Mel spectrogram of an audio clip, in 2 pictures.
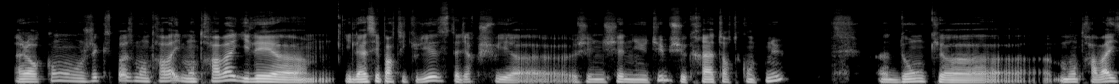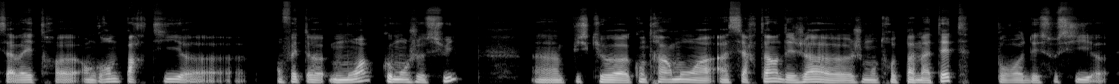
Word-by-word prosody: Alors 125 Hz, -1 st, +2 dB
quand 165 Hz, -3 st, -3 dB
j'expose 165 Hz, +3 st, -4 dB
mon 150 Hz, -3 st, -1 dB
travail 155 Hz, +3 st, 0 dB
mon 135 Hz, -2 st, +1 dB
travail 180 Hz, +9 st, +2 dB
il 135 Hz, -2 st, +3 dB
est, 135 Hz, -1 st, +8 dB
hem, 110 Hz, -3 st, +5 dB, 0.3 s
il 120 Hz, 0 st, +3 dB
est -, -, +8 dB
assez 125 Hz, +1 st, +4 dB
particulier, 130 Hz, +5 st, +1 dB
c'est-à-dire 125 Hz, -7 st, -4 dB
que -, -, -16 dB
je -, -, -7 dB
suis, 115 Hz, -5 st, -1 dB
heu, 100 Hz, -, -3 dB, 0.2 s
j'ai 120 Hz, -, -5 dB
une 115 Hz, 0 st, -1 dB
chaîne 115 Hz, 0 st, -1 dB
YouTube, 110 Hz, -, -2 dB
je -, -, -3 dB
suis 115 Hz, -, 0 dB
créateur 115 Hz, +2 st, 0 dB
de -, -, -19 dB
contenu. 155 Hz, -, -3 dB, 0.9 s
Donc 125 Hz, +5 st, 0 dB
heu, 100 Hz, -2 st, +2 dB, 0.6 s
mon 120 Hz, +1 st, +1 dB
travail, 120 Hz, +5 st, +2 dB
ça -, -, 0 dB
va 105 Hz, +1 st, +1 dB
être, 110 Hz, -, -5 dB
heu, -, -, -1 dB
en 110 Hz, -1 st, -3 dB
grande 125 Hz, +5 st, -2 dB
partie, 125 Hz, -1 st, -2 dB
heu, -, -, -2 dB, 0.8 s
en -, -, -4 dB
fait, -, -, -2 dB
heu, 105 Hz, -2 st, +1 dB
moi, 115 Hz, -, +2 dB
comment 115 Hz, -3 st, +3 dB
je 110 Hz, +1 st, -3 dB
suis, 155 Hz, -, -3 dB, 0.7 s
heu, 105 Hz, -2 st, 0 dB
puisque, 120 Hz, -, -7 dB
heu, 105 Hz, -3 st, +5 dB
contrairement 110 Hz, -3 st, 0 dB
à 95 Hz, -, -1 dB
à 105 Hz, -, -1 dB
certains 135 Hz, +6 st, 0 dB
déjà 105 Hz, -4 st, +2 dB
je 95 Hz, +3 st, -7 dB
montre 105 Hz, 0 st, -2 dB
pas 105 Hz, +2 st, +1 dB
ma 95 Hz, -1 st, +2 dB
tête 160 Hz, -, 0 dB, 0.2 s
pour 100 Hz, -1 st, -3 dB
des 95 Hz, 0 st, -3 dB
soucis, 110 Hz, +2 st, -4 dB
heu -, -, -7 dB
115 Hz, 170 wpm, -21 LUFS, 105-135 Hz, 0.9 s, est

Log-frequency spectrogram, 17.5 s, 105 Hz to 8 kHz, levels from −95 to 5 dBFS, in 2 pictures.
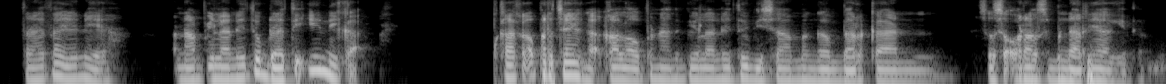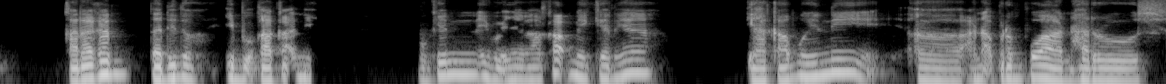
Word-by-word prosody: Ternyata 130 Hz, +5 st, -4 dB
ini 135 Hz, -5 st, -3 dB
ya, -, -, -12 dB, 0.4 s
penampilan 125 Hz, +1 st, -1 dB
itu 155 Hz, +7 st, +1 dB
berarti 120 Hz, -5 st, +1 dB
ini, 210 Hz, -7 st, +2 dB
Kak, -, -, -6 dB, 1.0 s
Kakak 145 Hz, +2 st, 0 dB
percaya 160 Hz, -1 st, +3 dB
nggak 120 Hz, -, -3 dB
kalau 125 Hz, -2 st, 0 dB
penampilan 125 Hz, -1 st, -3 dB
itu 125 Hz, +1 st, -2 dB
bisa 120 Hz, -1 st, -1 dB
menggambarkan 110 Hz, -2 st, -3 dB, 0.3 s
seseorang 125 Hz, +1 st, +1 dB
sebenarnya, 115 Hz, -1 st, 0 dB
gitu? 100 Hz, 0 st, -15 dB, 0.7 s
Karena 120 Hz, +4 st, +6 dB
kan 175 Hz, 0 st, +8 dB, 0.3 s
tadi 130 Hz, +1 st, +5 dB
tuh 135 Hz, -3 st, +1 dB, 0.2 s
ibu 130 Hz, -1 st, +2 dB
Kakak 125 Hz, -1 st, +3 dB
nih, 135 Hz, -, -4 dB, 0.8 s
mungkin 170 Hz, +8 st, +1 dB
ibunya 125 Hz, -3 st, -1 dB
Kakak 130 Hz, -, +1 dB
mikirnya, 150 Hz, +6 st, -1 dB, 0.7 s
"Ya, 115 Hz, -1 st, +4 dB
kamu 150 Hz, +5 st, +2 dB
ini, 190 Hz, +1 st, +3 dB, 0.5 s
eee, 115 Hz, -2 st, -1 dB
anak 130 Hz, +1 st, 0 dB
perempuan 135 Hz, -2 st, +3 dB
harus" 120 Hz, -1 st, +1 dB
125 Hz, 125 wpm, -24 LUFS, 120-140 Hz, 1.0 s, kan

